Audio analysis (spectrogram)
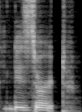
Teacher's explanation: the stress should be on the second second syllable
